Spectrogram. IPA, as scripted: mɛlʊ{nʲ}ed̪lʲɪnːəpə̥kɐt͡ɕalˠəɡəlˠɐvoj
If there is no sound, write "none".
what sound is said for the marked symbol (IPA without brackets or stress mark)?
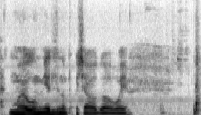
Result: mʲ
